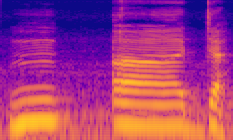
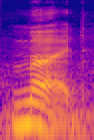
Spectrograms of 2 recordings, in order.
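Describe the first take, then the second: First: M-uh-d split into sounds; sounding out words. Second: Said in the usual way. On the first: Shown as a demonstration. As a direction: stretch M-uh-d into three sounds. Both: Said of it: "Listen as I say mud".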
